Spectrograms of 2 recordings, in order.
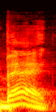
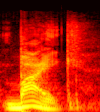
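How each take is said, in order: First: The word has a plain short 'a' vowel. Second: The vowel glides so it sounds like 'bike'. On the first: The speaker calls it wrong. "Not back" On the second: The speaker calls it right. "If you from Tampa, huh? You don't say"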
